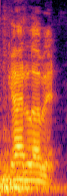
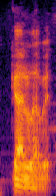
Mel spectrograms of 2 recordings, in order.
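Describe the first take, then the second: First: Louder, higher sarcastic repeat. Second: Said in the usual way. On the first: Real, not acted. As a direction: throw it out loud and sarcastic. Repeats phrase, second louder.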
